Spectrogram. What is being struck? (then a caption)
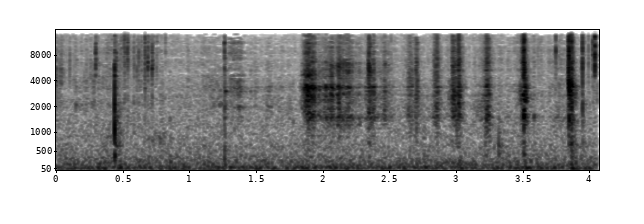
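Bar of soap scraped with a metal blade. A solid block of cream bar soap held in the palm is scraped and carved with a metal box-cutter blade. Quiet, bright, crisp scrapes and short shaving ticks come in a steady series, with brief louder strokes toward the end and no lingering ring.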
